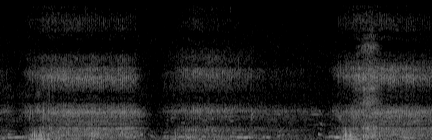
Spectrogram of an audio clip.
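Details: Snoring in a sleeping female who stayed overnight: long, rough snoring breaths about every two seconds, each with a rattling low buzz, over steady room noise.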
